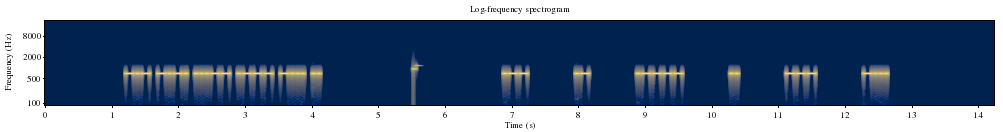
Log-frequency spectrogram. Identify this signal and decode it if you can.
Morse code, heard as a keyed tone, about 32 wpm, spaced as for 16 wpm, 700 Hz. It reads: KC3JBI WA1IOB
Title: USA Call Signs - 6 Characters - 6x Character Spacing - 30wpm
